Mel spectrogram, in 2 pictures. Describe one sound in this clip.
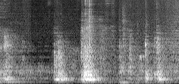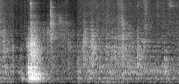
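A man talks at close range.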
